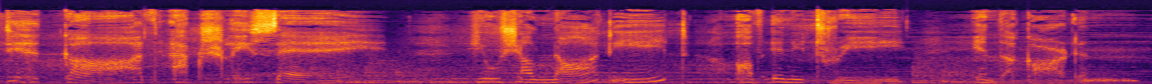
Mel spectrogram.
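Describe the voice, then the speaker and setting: An actor voicing a sly, seductive serpent in an audio Bible drama, with drawn-out, insinuating, breathy whispering. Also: male voice, medium pitch, lively intonation, loud music behind the voice, full character voice. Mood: sly questioning.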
